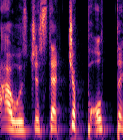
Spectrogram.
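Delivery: put-on voice with exaggerated, over-pronounced words. Showing how a comedian talks: Sebastian Maniscalco impression. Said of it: "he kinda talks like this".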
